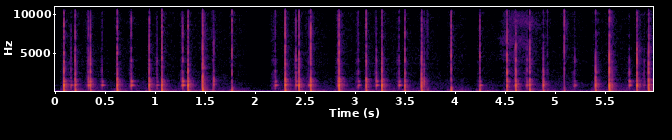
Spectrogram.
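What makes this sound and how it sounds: Fingertips tap and flick the lid of a small black round metal hair cream tin held in both hands. The result is a quick run of short, dry clicks with a faint ringing tone near 1 kHz and a bright edge, broken by a brief pause around two seconds before the tapping picks up again.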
